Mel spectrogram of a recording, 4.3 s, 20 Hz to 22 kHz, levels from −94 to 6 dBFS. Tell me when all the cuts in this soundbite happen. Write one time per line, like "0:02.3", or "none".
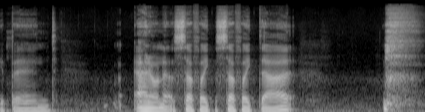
0:02.1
